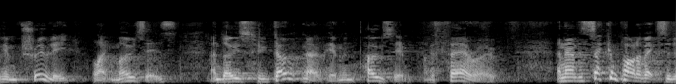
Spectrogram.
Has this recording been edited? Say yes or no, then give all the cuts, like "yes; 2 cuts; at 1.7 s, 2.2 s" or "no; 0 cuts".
yes; 2 cuts; at 3.5 s, 4.2 s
